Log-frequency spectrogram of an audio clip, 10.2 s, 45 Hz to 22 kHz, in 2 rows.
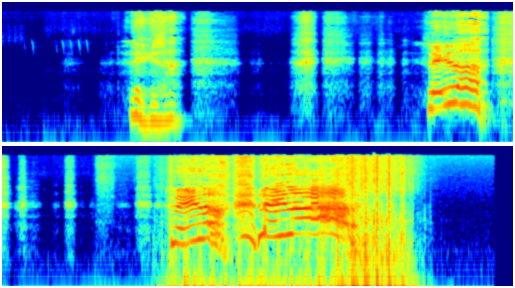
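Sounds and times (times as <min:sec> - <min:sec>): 
speech: 0:01.3 - 0:02.1, 0:04.2 - 0:05.2, 0:06.8 - 0:08.8
startled birds flapping up into flight: 0:06.7 - 0:09.4.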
